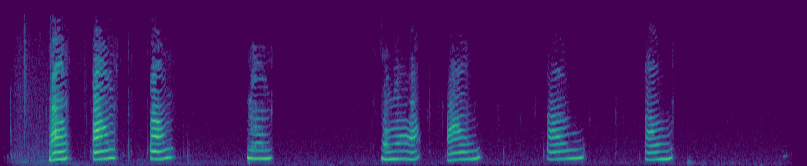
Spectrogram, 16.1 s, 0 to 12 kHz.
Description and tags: cat meowing D100 AB
closeup, domestic, feline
